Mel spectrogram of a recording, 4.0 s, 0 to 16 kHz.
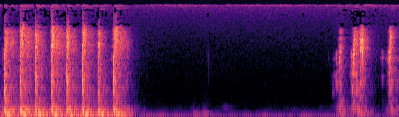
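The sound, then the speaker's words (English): A quick run of about six firm, heavy knocks on the door of apartment number 4, the manager's apartment, at 4 in the morning, then a quiet pause before two or three more clear knocks. “I walked over and started knocking again.”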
